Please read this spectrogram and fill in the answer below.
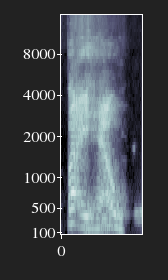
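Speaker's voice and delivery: bad British accent. Shown as a demonstration. Host admitting his bad British accent to the guests. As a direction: overdo a clumsy British "Bloody hell". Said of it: "that's how bad I am right there".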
